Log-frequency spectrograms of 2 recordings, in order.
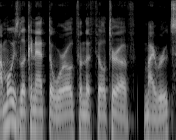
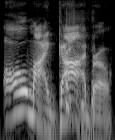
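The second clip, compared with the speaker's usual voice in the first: exasperated mom; 5 semitones higher, 4 dB louder, much slower than usual. Retold or imitated. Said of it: "she'd be like".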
